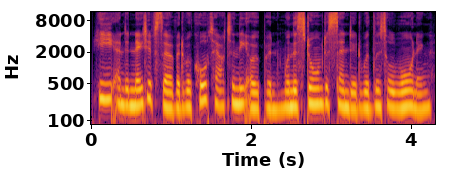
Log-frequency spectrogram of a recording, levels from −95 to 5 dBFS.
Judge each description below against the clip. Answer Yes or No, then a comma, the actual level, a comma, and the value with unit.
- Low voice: No, high, 190 Hz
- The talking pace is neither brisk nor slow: No, fast, 250 wpm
